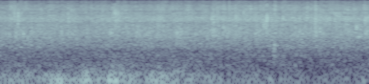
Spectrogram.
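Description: Steady rain falling with low rolling thunder during a brewing storm, a continuous loud wash of noise with deep rumbles swelling underneath and no voices.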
